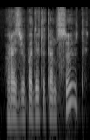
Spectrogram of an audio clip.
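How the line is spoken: Quiet question. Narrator (Russian): тихо спросил Павел у Тани

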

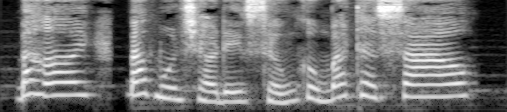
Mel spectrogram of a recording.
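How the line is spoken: Girl exclaiming. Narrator (Vietnamese): Cô bé thốt lên

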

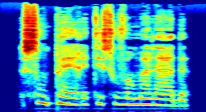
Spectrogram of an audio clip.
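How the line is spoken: Gentle. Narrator (French): reprit doucement Hélène

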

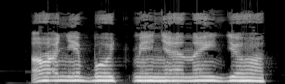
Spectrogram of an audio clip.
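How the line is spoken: Hoarse rasp. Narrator (Russian): прохрипел он

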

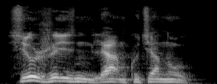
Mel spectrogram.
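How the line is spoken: Grumbling. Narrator (Russian): проворчал Полубой

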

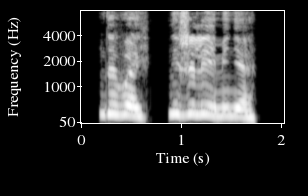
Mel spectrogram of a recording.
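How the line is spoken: Moaning. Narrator (Russian): Простонала Фитилек

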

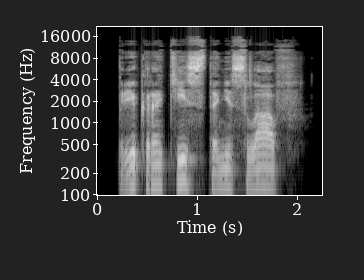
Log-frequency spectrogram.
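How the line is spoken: Irritated. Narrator (Russian): раздраженно среагировал

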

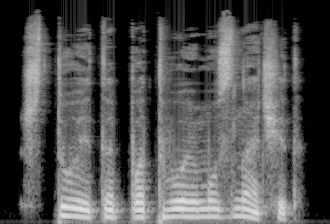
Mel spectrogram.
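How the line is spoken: Fearful whisper. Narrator (Russian): шепотом спросила она, словно мертвые могли ее услышать

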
